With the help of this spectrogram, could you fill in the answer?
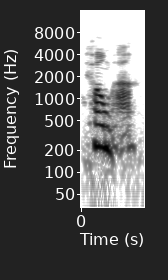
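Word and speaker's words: Houma: Huma, is that correct? Homa.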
